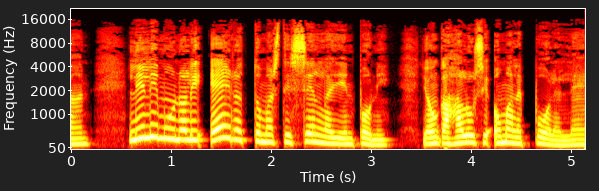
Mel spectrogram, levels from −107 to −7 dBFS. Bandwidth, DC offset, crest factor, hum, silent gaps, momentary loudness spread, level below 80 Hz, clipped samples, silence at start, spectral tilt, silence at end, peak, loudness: 15.5 kHz; under 0.1%; 16 dB; none; none; 8 LU; -60 dBFS; under 0.1%; 0 s; -5 dB/octave; 0 s; 0 dBFS; -17 LUFS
